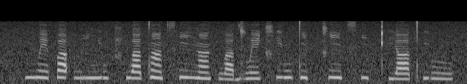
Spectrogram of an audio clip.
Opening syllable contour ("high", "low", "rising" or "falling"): falling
